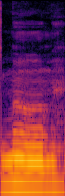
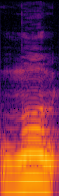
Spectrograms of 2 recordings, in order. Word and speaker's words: Moom: All right, the next thing we're going to do here is figure out how to use Moom with the mouse.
